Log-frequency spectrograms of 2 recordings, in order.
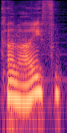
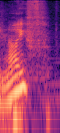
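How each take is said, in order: First: The K at the start is pronounced. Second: The K at the start is silent.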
